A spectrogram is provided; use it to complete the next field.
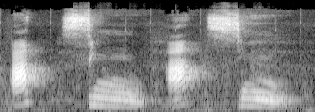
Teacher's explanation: você faz esse M final simplesmente uma nasalização no I Então fica um I nasal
